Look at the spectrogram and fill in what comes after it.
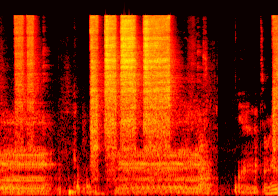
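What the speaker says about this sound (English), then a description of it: "I don't really know how to airbrush, but we'll figure it out. Nope, that's too much paint." An airbrush spraying paint onto a prop Hyperion SMG gives loud, close bursts of airy hiss in several pulses of a second or so each, starting and stopping, with a short silent gap near the end.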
